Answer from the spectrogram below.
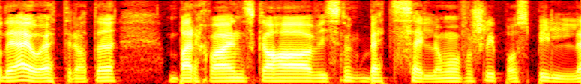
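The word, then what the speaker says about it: Berghuis: Det er uh, kraftige og heftige rykter nå om, som vi har googlet oss fram til, Steven Berchwein, som han uttales vel på nederlandsk.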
